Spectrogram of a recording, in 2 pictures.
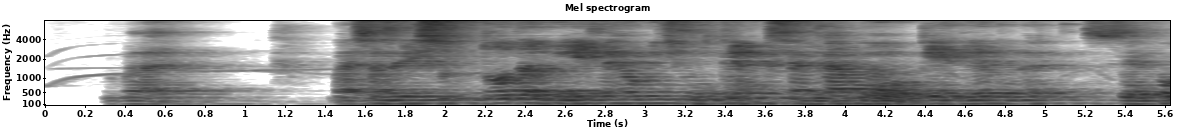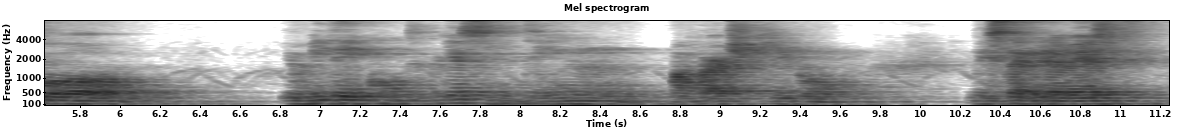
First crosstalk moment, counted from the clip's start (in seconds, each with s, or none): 3.1 s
